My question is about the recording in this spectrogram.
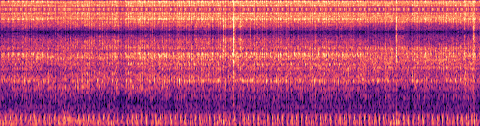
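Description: Dirt bike engine running steadily at low revs close by, its firing pulses even throughout, with a couple of faint clicks over it.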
